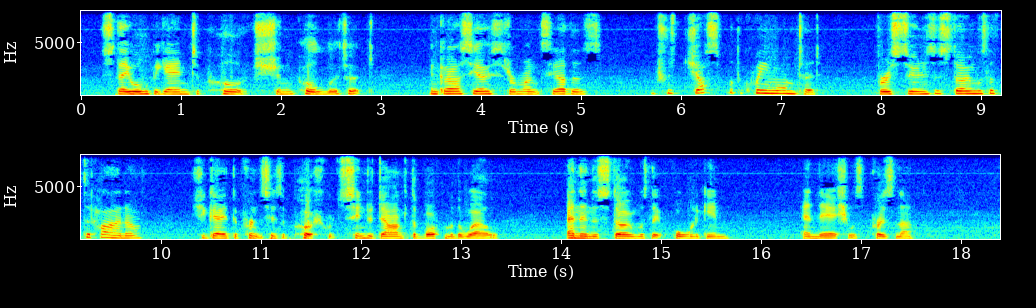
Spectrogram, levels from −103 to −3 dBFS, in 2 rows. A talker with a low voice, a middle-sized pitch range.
No: high, 215 Hz; average, 3.9 semitones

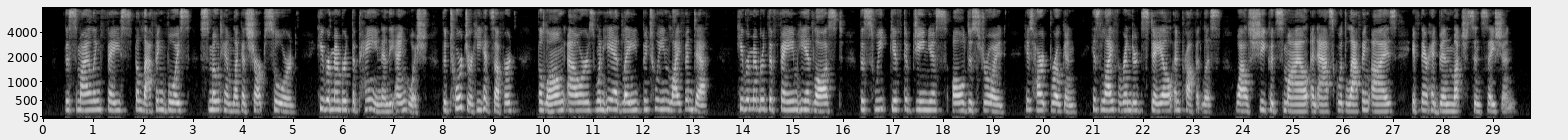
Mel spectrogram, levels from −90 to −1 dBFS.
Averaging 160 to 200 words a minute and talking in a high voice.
No: average, 145 wpm; high, 220 Hz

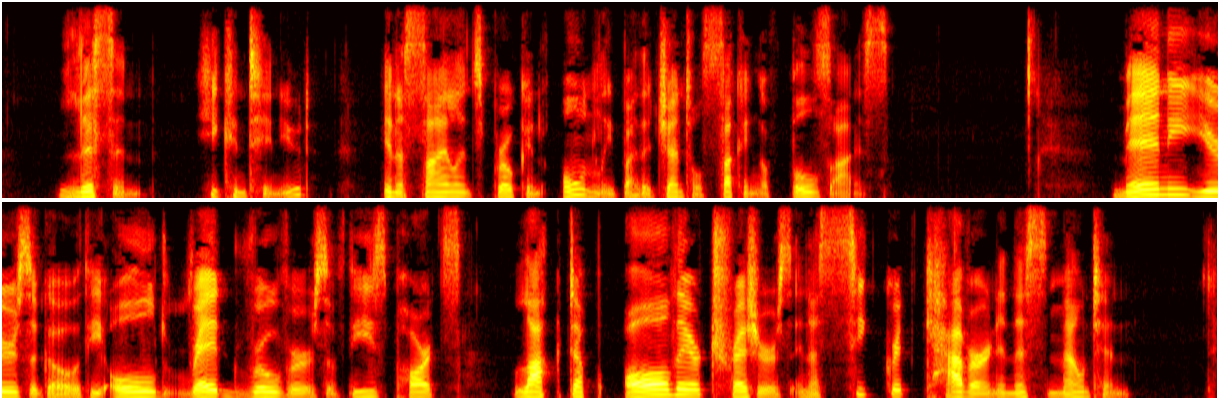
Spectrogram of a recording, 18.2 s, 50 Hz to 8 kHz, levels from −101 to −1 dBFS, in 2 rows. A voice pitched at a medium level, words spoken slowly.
Yes: medium, 170 Hz; slow, 120 wpm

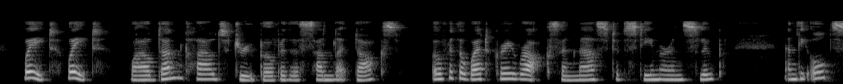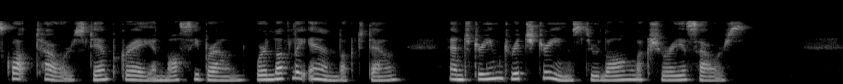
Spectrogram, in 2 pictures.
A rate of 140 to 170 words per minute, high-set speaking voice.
Yes: average, 155 wpm; high, 220 Hz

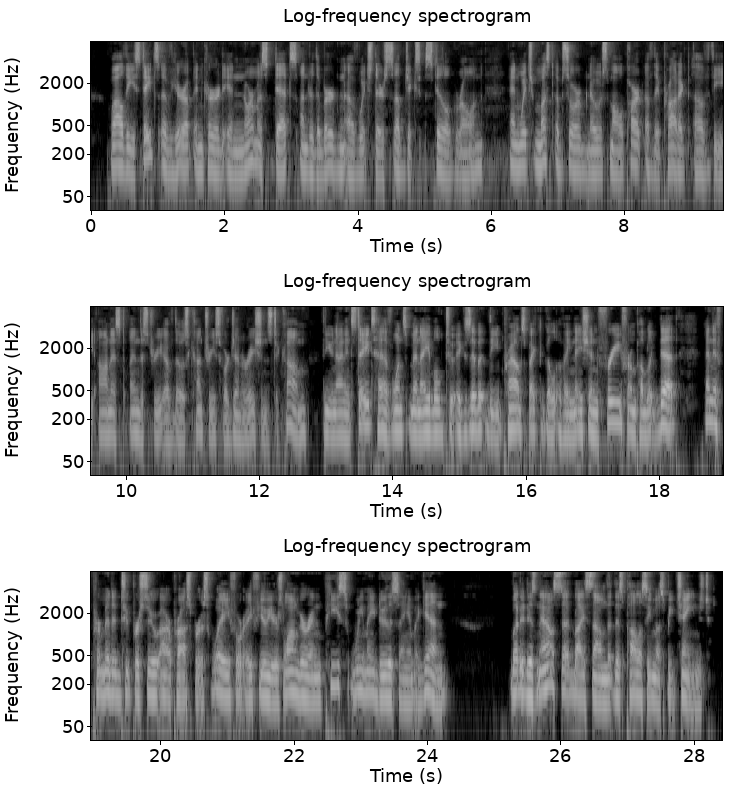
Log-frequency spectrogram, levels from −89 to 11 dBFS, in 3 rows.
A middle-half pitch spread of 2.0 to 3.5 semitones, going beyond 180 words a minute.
Yes: average, 3.1 semitones; average, 190 wpm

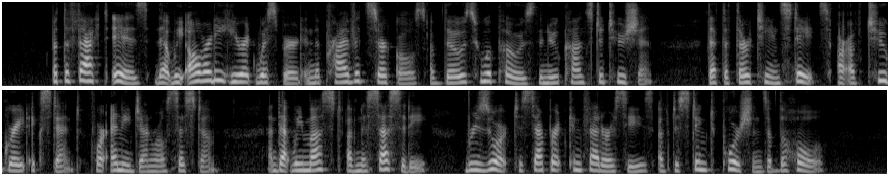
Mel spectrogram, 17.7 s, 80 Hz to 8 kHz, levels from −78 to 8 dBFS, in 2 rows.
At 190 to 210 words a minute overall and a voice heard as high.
No: average, 170 wpm; high, 225 Hz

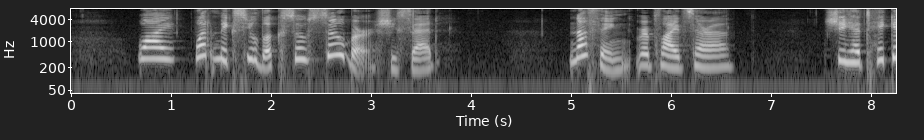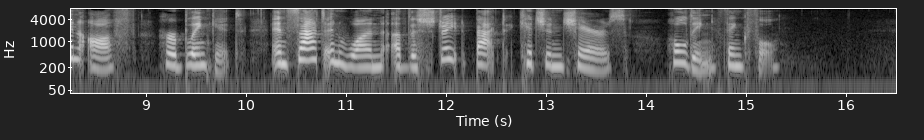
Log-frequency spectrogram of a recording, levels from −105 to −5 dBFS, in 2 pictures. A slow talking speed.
Yes: slow, 110 wpm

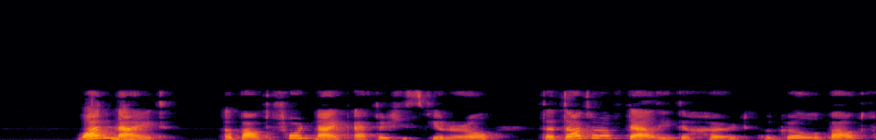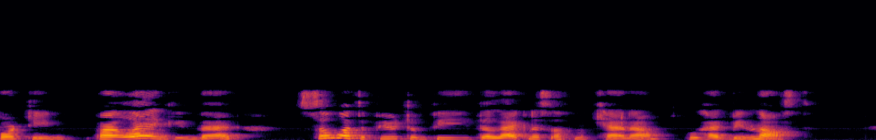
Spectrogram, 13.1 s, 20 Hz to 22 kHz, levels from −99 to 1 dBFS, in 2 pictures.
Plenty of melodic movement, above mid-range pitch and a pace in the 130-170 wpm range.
Yes: wide, 6.0 semitones; very high, 250 Hz; average, 160 wpm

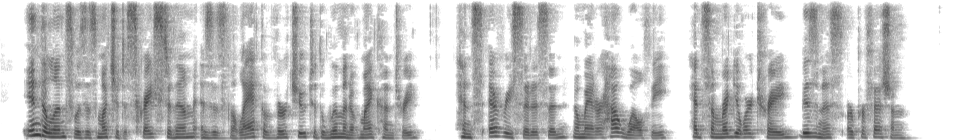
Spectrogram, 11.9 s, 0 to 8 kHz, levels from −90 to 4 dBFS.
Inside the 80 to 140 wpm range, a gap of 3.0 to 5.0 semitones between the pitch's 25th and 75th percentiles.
No: average, 170 wpm; average, 3.8 semitones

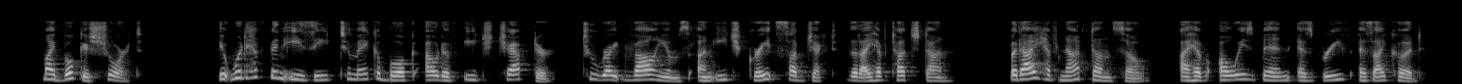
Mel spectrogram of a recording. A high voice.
Yes: high, 205 Hz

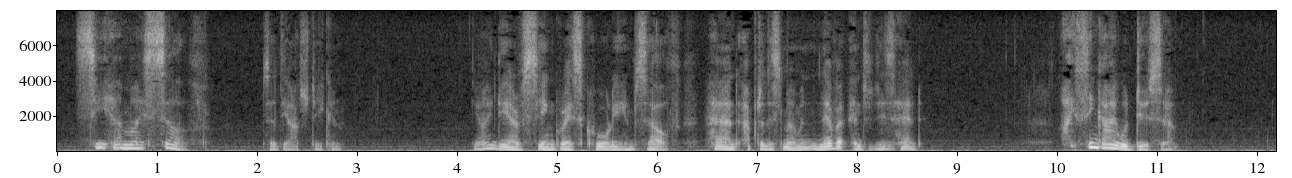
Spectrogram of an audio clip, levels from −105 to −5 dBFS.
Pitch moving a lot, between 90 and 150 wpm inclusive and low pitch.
Yes: wide, 6.6 semitones; average, 140 wpm; low, 120 Hz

